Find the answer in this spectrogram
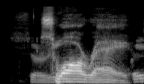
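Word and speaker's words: soirée: uh it's spelling is s-o-i-r-e-e Soiree Soiree it's a French term that the English pronounce incorrectly yeah skeptic Soiree okay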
